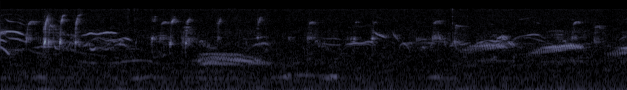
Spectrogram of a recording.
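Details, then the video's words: A Common babbler protecting her young in the nest gives rapid, squeaky high chirps in quick bursts, with a few lower drawn-out notes between them, over light outdoor background noise. "Common babbler protecting her babies in nest"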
